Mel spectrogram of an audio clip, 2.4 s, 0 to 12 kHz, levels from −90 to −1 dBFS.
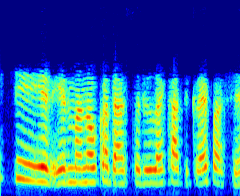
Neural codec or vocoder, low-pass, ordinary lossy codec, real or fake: codec, 24 kHz, 0.5 kbps, DualCodec; 10.8 kHz; AAC, 32 kbps; fake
